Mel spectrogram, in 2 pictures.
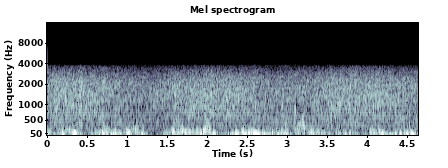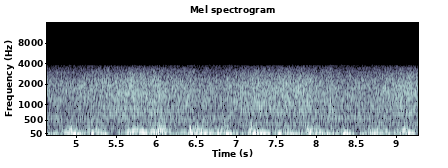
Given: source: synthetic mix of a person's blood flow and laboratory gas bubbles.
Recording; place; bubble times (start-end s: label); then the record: Doppler ultrasound of blood flow; precordium
2.91-3.24 s: bubbles
From the record:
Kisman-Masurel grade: 112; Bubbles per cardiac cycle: 1 to 2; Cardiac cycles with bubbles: 1 to 10%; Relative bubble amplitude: moderate (0.250 to 0.450); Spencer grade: 1 (occasional bubble signal discernible with the cardiac motion signal, with majority of cardiac periods free of bubbles); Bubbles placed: anywhere in the cardiac cycle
